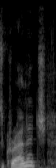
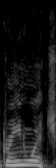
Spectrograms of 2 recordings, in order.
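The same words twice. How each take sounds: First: Greenwich said gren-itch, short e, no w; right Greenwich. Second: Greenwich said green-witch, full green and witch; wrong Greenwich. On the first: Teacher gives the correct gren-itch. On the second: Teacher mocks the wrong green-witch. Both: Shown as a demonstration. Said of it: "it's not Greenwich".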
